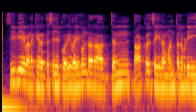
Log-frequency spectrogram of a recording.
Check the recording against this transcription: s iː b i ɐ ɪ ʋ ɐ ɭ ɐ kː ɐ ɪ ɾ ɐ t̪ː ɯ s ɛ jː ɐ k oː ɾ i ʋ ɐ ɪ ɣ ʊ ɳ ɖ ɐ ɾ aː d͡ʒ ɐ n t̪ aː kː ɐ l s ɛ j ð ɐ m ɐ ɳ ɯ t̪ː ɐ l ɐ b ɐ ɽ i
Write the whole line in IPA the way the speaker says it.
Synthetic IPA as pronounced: s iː b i ɐ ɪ ʋ ɐ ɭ ɐ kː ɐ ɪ ɾ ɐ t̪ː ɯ s ɛ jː ɐ k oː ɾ i ʋ ɐ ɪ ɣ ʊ ɳ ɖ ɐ ɾ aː d͡ʒ ɐ n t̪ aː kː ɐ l s ɛ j ð ɐ m ɐ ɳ ɯ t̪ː ɐ l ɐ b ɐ ɽ i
